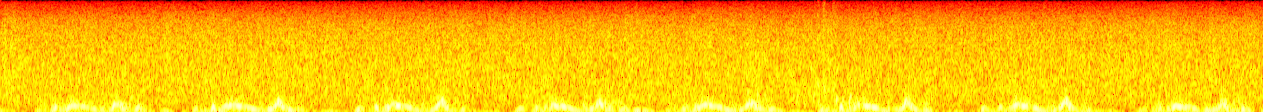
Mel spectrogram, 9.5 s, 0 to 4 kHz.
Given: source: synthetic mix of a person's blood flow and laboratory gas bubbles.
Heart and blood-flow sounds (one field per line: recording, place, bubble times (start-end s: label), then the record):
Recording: Doppler ultrasound of blood flow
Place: precordium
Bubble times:
5.56-5.72 s: bubbles
5.95-6.41 s: bubbles
From the record:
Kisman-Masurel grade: 211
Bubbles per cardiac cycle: several, 3 to 8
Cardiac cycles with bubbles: 1 to 10%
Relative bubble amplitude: barely perceptible (0.100 to 0.250)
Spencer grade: 1 (occasional bubble signal discernible with the cardiac motion signal, with majority of cardiac periods free of bubbles)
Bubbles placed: anywhere in the cardiac cycle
